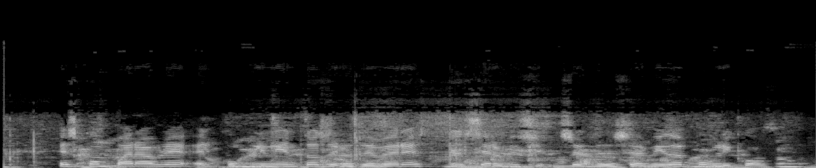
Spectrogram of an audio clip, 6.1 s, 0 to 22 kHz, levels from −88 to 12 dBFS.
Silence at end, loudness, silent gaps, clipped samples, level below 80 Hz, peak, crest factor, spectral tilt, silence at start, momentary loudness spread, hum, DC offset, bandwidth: 0 s; -13 LUFS; none; under 0.1%; -48 dBFS; 0 dBFS; 14 dB; -4 dB/octave; 0 s; 5 LU; none; under 0.1%; 9 kHz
